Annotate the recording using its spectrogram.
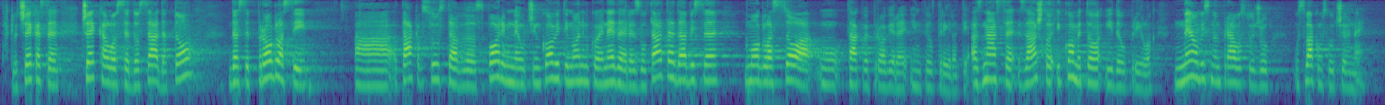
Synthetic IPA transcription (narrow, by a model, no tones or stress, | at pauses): d̪̥ḁkle̞t͡ʃekaset͡ʃe̞kalo̞se̞d̪o̞sad̪at̪o̞ːd̪ase̞pɾo̞ɡlˠasi | t̪akaʋsuːst̪aʋspo̞ɾimneut͡ʃiŋko̞ʋit̪imo̞nimko̞jene̞d̪aje̞ɾe̞zulˠt̪aːt̪ed̪abise̞ | mo̞ɡlˠaso̞aut̪akʋe̞pɾo̞ʋjeɾe̞ʔinfilˠt̪ɾiːɾat̪iʔaznaːse̞zaʃt̪o̞ʔiko̞me̞t̪o̞ːʔid̪eupɾiːlo̞ɡ | ne̞oʋisno̞mpɾaʋo̞suːd͡ʒu | usʋako̞mslˠut͡ʃajunḛ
